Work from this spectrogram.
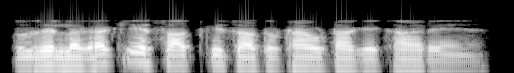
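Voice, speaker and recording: A man's voice: mid-range voice, fairly quick, no room sound. A man chatting casually and intimately on a recorded phone call, colloquial and teasing, often repeating his phrases.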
